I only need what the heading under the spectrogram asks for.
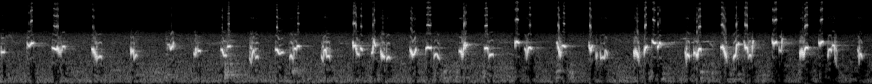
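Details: Nropel song of a trucuk, or Yellow-vented Bulbul: a long chattering string of liquid whistled notes, fast and uneven, mostly mid-pitched with brief bright peaks, no other sounds.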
